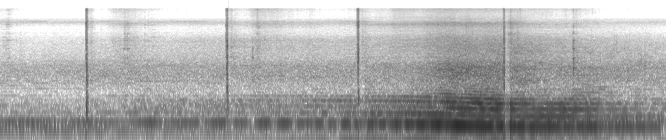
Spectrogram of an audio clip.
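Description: A road vehicle's engine passing by, growing louder to a peak about seven seconds in and then fading. Over it, a hoe blade strikes the hard ground with a sharp knock about every two seconds while dragging soil into a small grave.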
